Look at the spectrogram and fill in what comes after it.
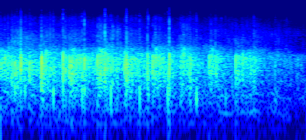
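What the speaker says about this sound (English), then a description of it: "Another round of applause," A conference audience at a Caribbean regional risk event applauds a panel. The clapping is moderately soft and sustained, with scattered individual claps standing out.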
